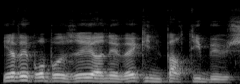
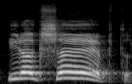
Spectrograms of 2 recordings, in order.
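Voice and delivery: high, loud, slow announcement; curé crying out his triumph; triumphant cry; 11 semitones higher, 9 dB louder, slower than usual. A narrator's reading. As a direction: burst in waving the news. Curé bursts in with telegram.

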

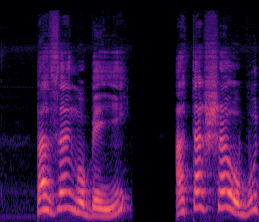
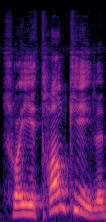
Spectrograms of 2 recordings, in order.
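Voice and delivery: plain reading voice

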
